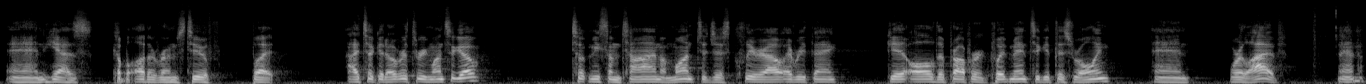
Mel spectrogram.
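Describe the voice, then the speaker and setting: A man's voice: mid-range voice, fairly even intonation, moderate pace. A man in his twenties from Oklahoma with an American accent, talking casually as an interview guest and telling stories. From small town in Oklahoma, USA. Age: 20s. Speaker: podcast guest, video studio owner. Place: converted garage video studio.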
